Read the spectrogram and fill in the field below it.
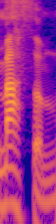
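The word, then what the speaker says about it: mathom: For instance, the name Bulier uses a g sound as in the word bulge and matam rhymes with fathom.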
